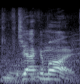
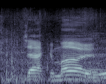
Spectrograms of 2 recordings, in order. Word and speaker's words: Jakimo: Jakimo. Jakimo.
